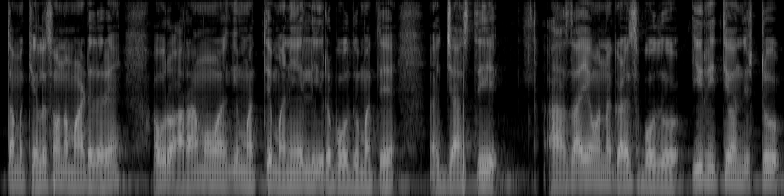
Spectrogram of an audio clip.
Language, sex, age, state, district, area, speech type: Kannada, male, 30-45, Karnataka, Tumkur, rural, spontaneous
